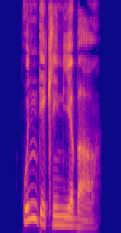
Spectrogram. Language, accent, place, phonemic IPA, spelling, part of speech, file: German, Germany, Berlin, /ˈʊndekliˌniːɐ̯baːɐ̯/, undeklinierbar, adjective, De-undeklinierbar.ogg
- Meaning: indeclinable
